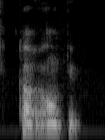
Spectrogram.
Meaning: feminine singular of corrompu
- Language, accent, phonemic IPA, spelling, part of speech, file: French, Canada, /kɔ.ʁɔ̃.py/, corrompue, adjective, LL-Q150 (fra)-corrompue.wav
